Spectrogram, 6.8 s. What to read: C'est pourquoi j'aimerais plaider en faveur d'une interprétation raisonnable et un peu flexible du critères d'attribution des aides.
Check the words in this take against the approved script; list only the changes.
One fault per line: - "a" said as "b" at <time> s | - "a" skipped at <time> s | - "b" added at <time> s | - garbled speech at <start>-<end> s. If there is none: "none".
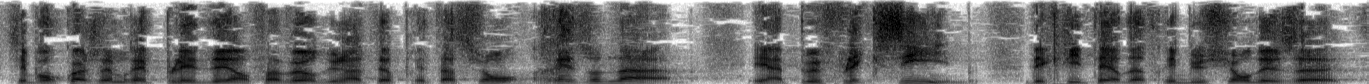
- "du" said as "des" at 5.1 s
